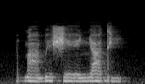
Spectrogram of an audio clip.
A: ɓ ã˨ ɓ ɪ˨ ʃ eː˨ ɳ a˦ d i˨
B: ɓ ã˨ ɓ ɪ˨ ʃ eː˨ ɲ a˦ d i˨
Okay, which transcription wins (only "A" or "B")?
B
